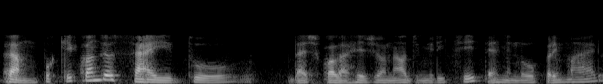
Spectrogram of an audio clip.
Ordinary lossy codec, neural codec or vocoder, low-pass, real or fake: AAC, 16 kbps; codec, 16 kHz, about 1 kbps, DyCAST, with the encoder's durations; 7.2 kHz; fake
